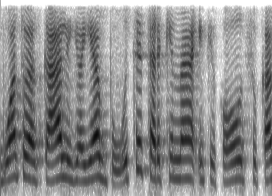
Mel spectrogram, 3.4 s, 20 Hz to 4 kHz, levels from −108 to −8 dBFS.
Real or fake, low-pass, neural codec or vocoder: fake; 3.6 kHz; codec, 16 kHz in and 24 kHz out, 1 kbps, XY-Tokenizer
